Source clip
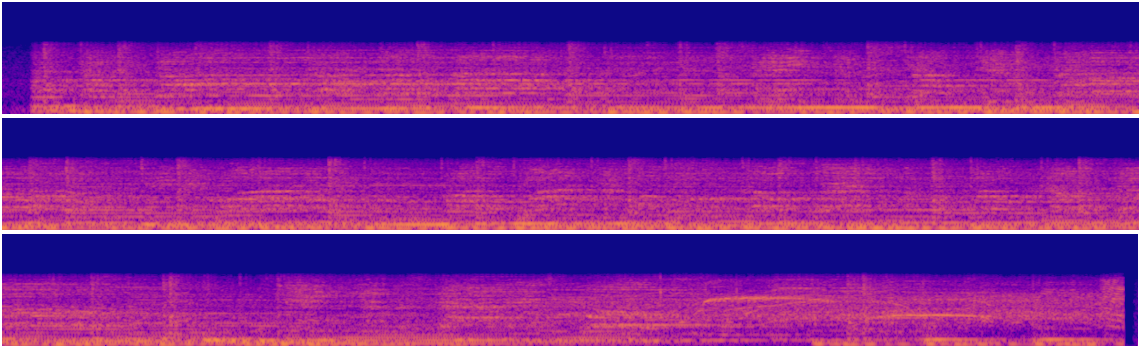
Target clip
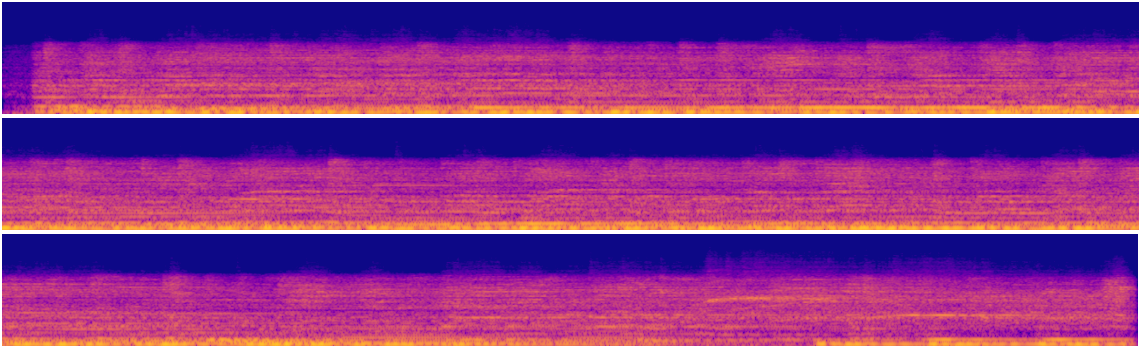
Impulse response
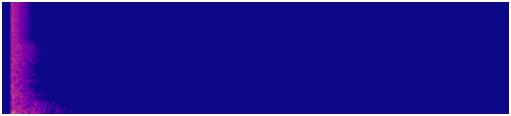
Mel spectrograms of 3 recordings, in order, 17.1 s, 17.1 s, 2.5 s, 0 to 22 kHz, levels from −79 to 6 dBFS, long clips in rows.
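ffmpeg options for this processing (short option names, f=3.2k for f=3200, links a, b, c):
-filter_complex "[0:a]acrossover=split=240|2400[a][b][c];[b]asoftclip=type=tanh:threshold=-30dB[d];[a][d][c]amix=inputs=3:normalize=0,asplit=2[e][f];[f]adelay=330,highpass=300,lowpass=3.4k,asoftclip=type=hard:threshold=-23dB,volume=-7dB[g];[e][g]amix=inputs=2:normalize=0[h];[1:a]atrim=start_sample=2205[i];[h][i]afir=irnorm=-1:irlink=0"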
